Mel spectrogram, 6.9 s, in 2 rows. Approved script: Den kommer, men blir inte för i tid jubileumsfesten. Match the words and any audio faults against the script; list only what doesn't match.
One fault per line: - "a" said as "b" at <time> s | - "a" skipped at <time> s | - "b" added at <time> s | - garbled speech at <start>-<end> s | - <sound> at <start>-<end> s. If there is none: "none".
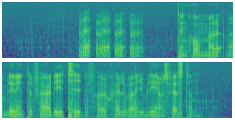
- laugh at 1.2-2.1 s
- "för" said as "färdig" at 3.9 s
- "för själva" added at 4.8 s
